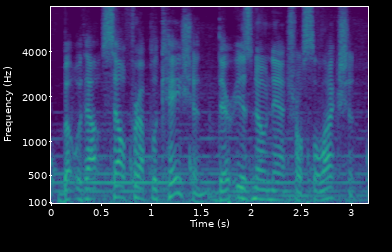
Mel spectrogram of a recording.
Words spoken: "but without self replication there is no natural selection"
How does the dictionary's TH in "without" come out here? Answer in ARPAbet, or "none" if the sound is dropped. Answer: TH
